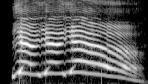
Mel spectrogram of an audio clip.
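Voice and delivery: victory cheer. Acted. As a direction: whoop with triumph.

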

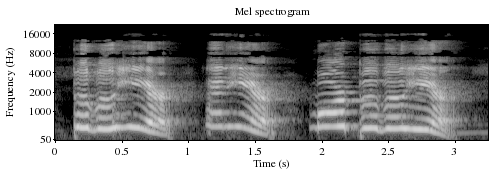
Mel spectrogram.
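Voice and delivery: put-on high, loud toddler voice; Fudge showing boo-boos. A narrator's reading. Little brother showing all his wounds, high and babyish. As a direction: whine it like a hurt small child.

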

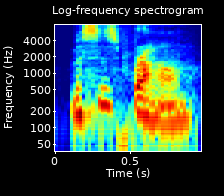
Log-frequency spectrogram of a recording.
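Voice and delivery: usual speaking voice

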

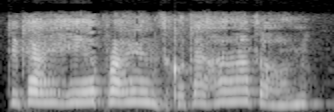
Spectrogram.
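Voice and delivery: high, thin falsetto character; nosy question in a very high voice; Florence. Acted. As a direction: put on a high girly falsetto. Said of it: "said Florence".

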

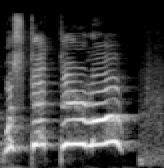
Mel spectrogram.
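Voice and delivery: very high, loud mimicked question; imitated Newfoundland lady. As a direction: mimic a woman shrieking at a passing mink. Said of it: "She's like".

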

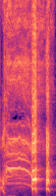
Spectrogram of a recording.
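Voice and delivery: high loud shrieking laugh; shrieking laughter at a joke. Real, not acted. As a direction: burst into a squealing laugh. Laughing at the ender idea.

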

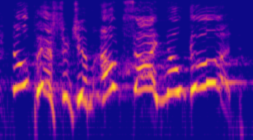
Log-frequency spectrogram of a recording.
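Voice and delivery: put-on children yelling at the pastor; kids shouting. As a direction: bark the warning like excited kids. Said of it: "all the kids started yelling".

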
